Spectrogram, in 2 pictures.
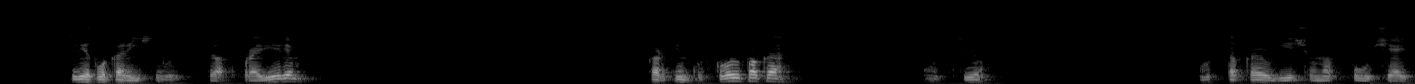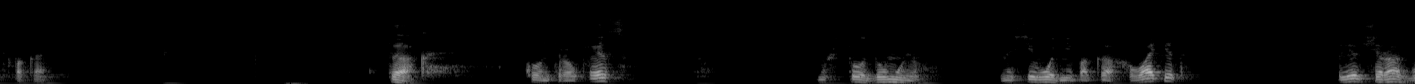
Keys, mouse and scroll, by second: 2.7 click, 3.7-4.7 middle drag, 5.4 middle click, 7.0 click, 7.8 click, 8.6 middle click, 9.3-11.0 middle drag, 12.4-13.5 middle drag, 13.9 shift+middle drag, 14.9 shift+middle click, 16.2 shift+middle click, 17.5 shift+middle click, 18.5-19.0 middle drag, 19.7 ctrl+s, 20.3 shift+middle click, 21.1-21.7 alt+middle drag, 24.1 shift+middle click, 26.4 shift+middle click, 28.2 click.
